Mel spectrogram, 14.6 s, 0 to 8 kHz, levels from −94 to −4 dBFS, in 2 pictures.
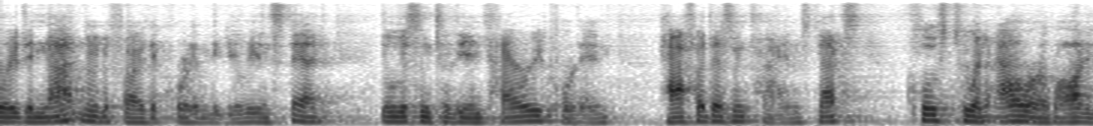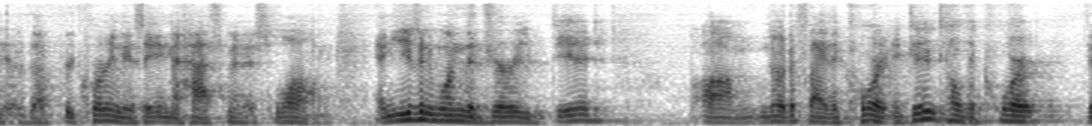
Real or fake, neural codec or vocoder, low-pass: fake; codec, 32 kHz, 1.9 kbps, SNAC; 7.2 kHz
